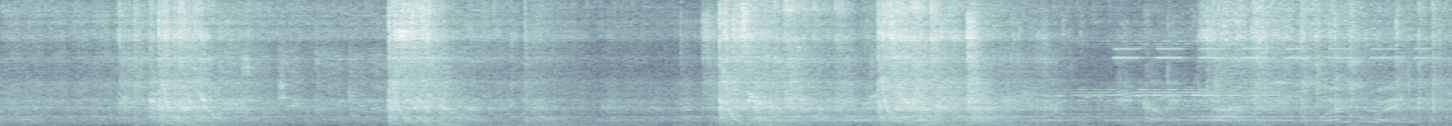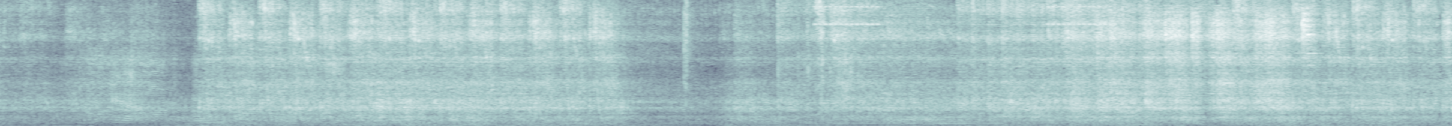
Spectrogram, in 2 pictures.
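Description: Explosions boom from a video game through a television speaker.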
